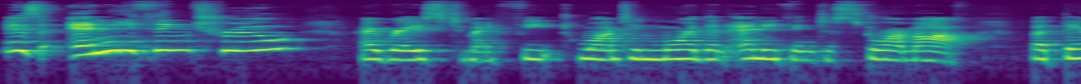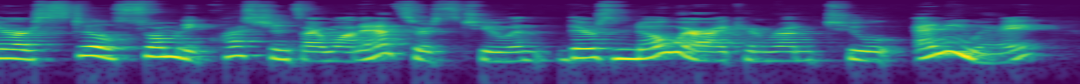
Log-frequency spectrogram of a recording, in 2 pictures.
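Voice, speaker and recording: Bright-voiced woman reading a novel aloud. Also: on the high side, normal speed, few pauses. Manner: expressive, voicing a girl's emotions. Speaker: read-aloud host. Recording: roomy echo.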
